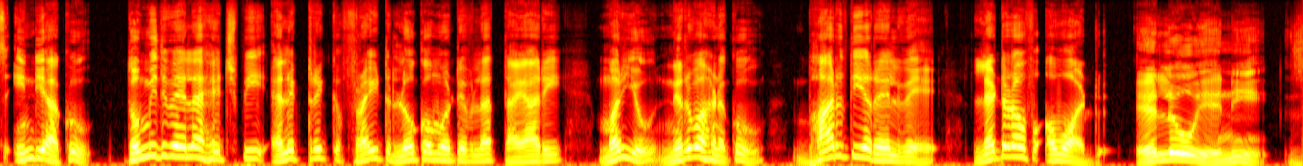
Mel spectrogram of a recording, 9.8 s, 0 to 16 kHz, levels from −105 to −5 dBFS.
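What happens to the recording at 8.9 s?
At 8.9 s the clip is in a wrong sample rate stretch, from 8.14 s to 9.78 s, right after "భారతీయ రైల్వే లెటర్ ఆఫ్". The audio plays back slower than it was captured, which fits 44.1 kHz material run at 32 kHz. Speech slows to about 0.73× speed and drops about 5.5 semitones, sounding low and sluggish.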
